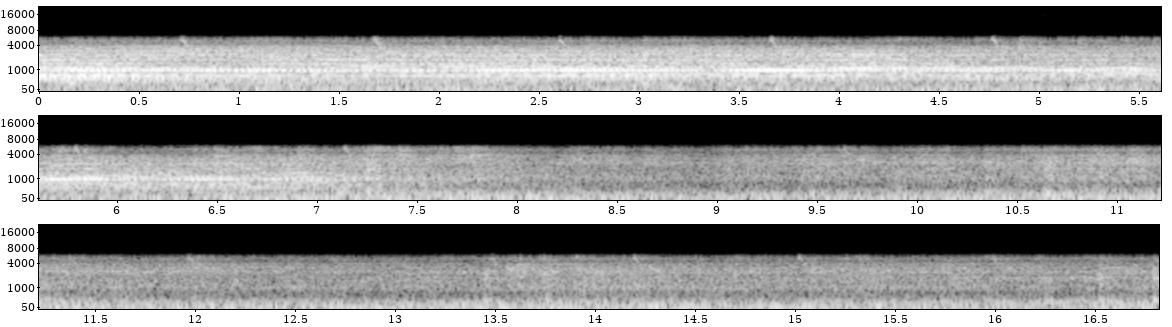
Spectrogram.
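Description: Locomotive horn sounding one long chord blast over the steady low rumble of a freight train's intermodal cars rolling past. The horn stops about seven seconds in, and the rolling rumble carries on.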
